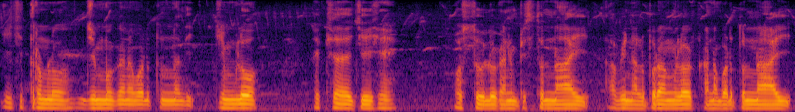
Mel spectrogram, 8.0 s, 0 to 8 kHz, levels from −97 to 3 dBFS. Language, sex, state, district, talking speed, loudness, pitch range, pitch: Telugu, male, Telangana, Mahabubabad, 105 wpm, -19 LUFS, 105-110 Hz, 105 Hz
